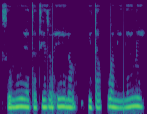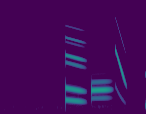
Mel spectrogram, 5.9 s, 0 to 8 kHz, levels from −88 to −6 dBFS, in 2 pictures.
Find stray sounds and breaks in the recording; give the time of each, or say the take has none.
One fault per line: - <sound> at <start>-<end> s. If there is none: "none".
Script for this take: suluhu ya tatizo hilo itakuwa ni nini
- chirp at 4.2-5.5 s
